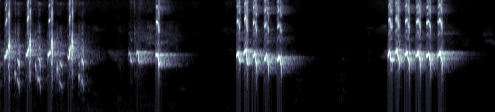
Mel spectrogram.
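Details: Rival-provoking fighting song of a yellow-vented bulbul: four short chattering bursts separated by pauses, each a fast string of bubbly notes repeated in quick succession, clear and loud.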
